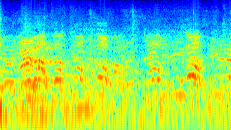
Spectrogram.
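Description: Spectators talking over one another close to the microphone, with a single sharp knock at the very start.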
